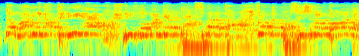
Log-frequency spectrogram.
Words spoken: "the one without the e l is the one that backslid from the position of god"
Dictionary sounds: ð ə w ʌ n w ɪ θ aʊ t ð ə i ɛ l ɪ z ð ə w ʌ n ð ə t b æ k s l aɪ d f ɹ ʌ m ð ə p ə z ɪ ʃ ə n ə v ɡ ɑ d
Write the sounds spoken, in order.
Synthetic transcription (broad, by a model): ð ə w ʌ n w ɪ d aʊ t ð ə i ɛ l ɪ z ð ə w ʌ n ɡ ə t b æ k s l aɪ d f ɹ ʌ m ð ə p ə z ɪ ʃ ə n ə v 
